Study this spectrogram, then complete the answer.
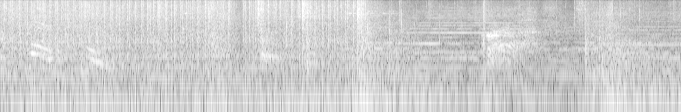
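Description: Video game gunfire from Blues and Bullets erupts in rapid bursts and crashing impacts, dense and loud, with voices shouting over the shooting.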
